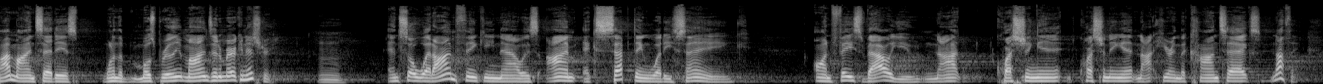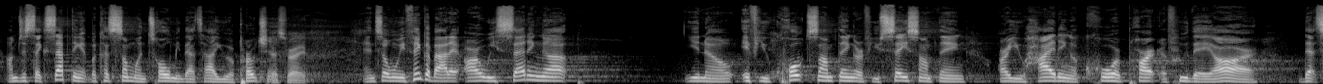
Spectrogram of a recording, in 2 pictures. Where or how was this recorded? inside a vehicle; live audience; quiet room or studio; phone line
live audience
